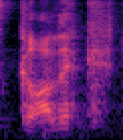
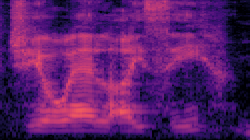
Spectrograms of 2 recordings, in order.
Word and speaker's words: Golic: Yeah, they've Paul McGann, who went on to become um, he plays Golic, G O L I C. – Yes, no, it's not like it's, it's almost like you're mispronouncing garlic, but Golic.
